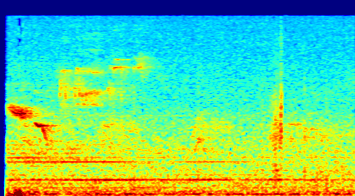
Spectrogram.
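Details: A single bird on a long singing session along the Zmajčkova pot trail at Slovenske Konjice, Slovenia, gives a quick phrase of high, sliding whistled notes, then falls silent against a steady outdoor hum and low background noise.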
